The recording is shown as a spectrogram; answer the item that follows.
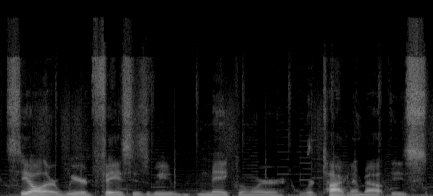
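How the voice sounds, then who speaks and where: A man's voice: lowish voice, fairly even intonation, slow, a little mellow, faint music behind. A man co-hosting a casual movie podcast, talking in a hesitant, rambling way and stumbling over words. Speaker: podcast co-host.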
